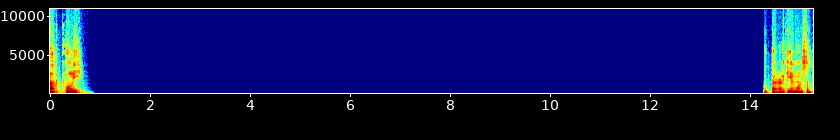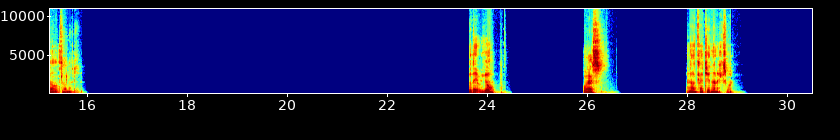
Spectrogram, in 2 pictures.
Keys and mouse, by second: 1.2 click, 2.0-5.5 drag, 5.5-6.0 right drag, 9.6-11.6 alt+middle drag, 12.3-13.2 drag, 13.4-14.2 alt+drag, 15.7 click, 16.7-18.9 alt+drag, 19.2-20.0 drag, 21.0 alt+click, 26.8 ctrl+s.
